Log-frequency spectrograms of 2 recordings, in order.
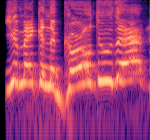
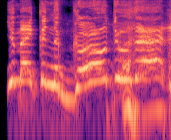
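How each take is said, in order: First: High heckling shout. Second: Slow, high heckling shout. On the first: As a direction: yell it from the truck. First telling of the heckle. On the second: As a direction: yell it across the lot. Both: Retold or imitated.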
